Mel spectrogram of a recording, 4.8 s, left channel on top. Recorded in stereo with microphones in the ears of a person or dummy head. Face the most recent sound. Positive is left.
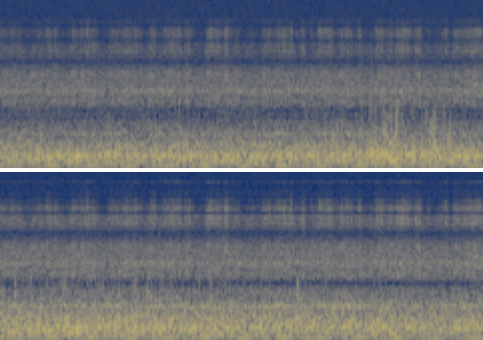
turn(degrees=-40)  # may be behind; listen again after turning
